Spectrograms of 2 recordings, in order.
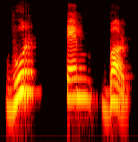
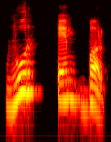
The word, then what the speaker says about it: Württemberg: It's not Gutenberg. It's called Württemberg. Once again, Württemberg.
